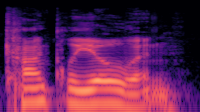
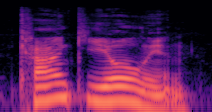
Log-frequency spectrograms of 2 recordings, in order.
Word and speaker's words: conchyolin: Conchyolin. Yeah, you're throwing that L in there. Oh. It's very easy to want to do.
